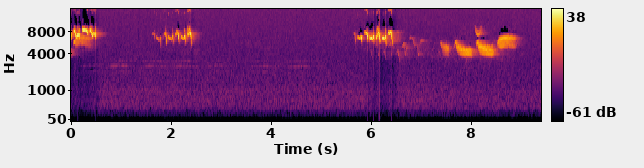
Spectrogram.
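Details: Bay-breasted warbler calling: brief, very high, stuttering trills repeated three times with long gaps, then a lower run of four rising slurred notes; quiet background otherwise.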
